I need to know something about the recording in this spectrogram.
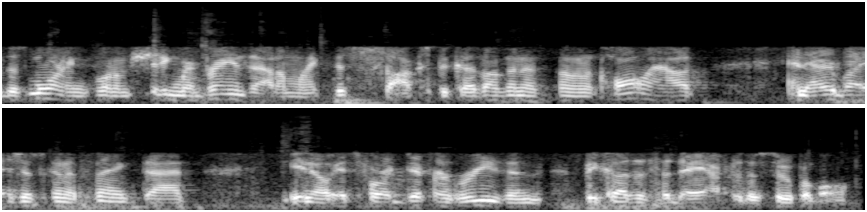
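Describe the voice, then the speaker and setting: A man on a phone call in casual radio banter, explaining himself in a halting, repetitive, defensive and profane way. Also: medium pitch, slightly rough. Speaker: radio show staffer calling in sick. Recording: muffled phone-like line.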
